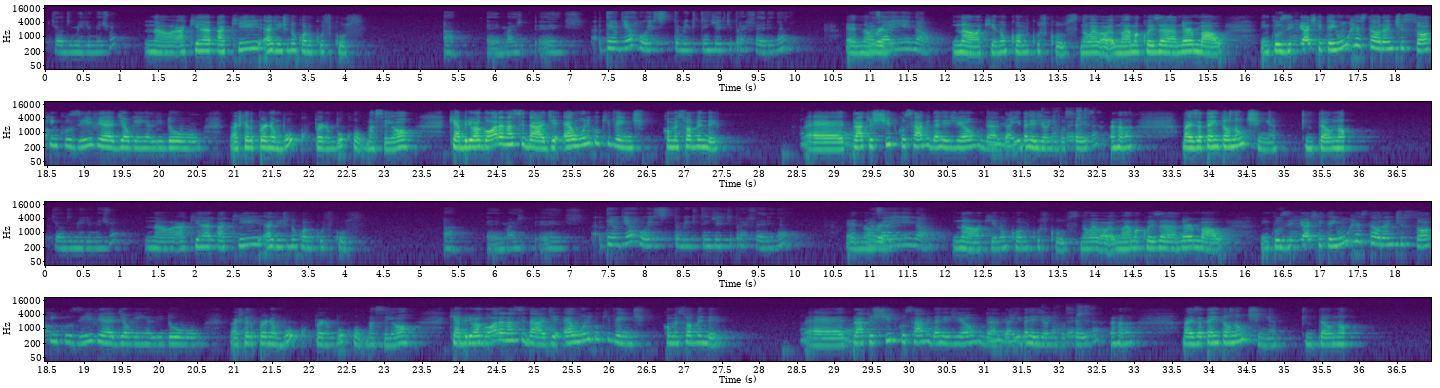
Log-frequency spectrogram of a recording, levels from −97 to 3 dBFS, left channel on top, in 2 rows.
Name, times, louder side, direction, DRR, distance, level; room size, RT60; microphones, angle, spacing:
voice 1, 0.1-1.0 5.3-5.5 5.9-9.9 10.9-11.8 16.4-16.8 24.2-24.4 28.5-29.5 31.0-32.6, left 3 dB, 45° left, 1.0 m, -40 dB
voice 2, 1.3-4.1 10.7-11.3 12.1-15.8 16.2-20.6 21.0-26.4 26.7-27.5 28.6-34.9 35.3-35.8, left 6 dB, 90° left, 0.5 m, -29 dB
12.5 x 7.8 x 4.0 m
head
